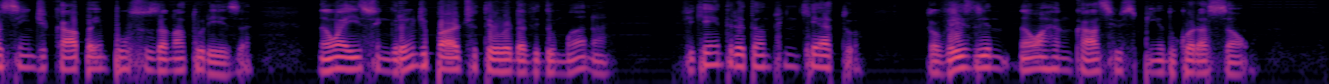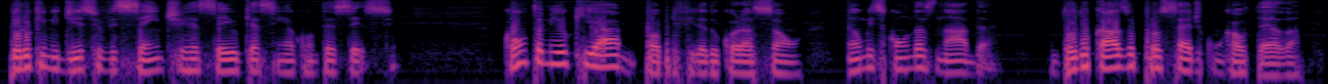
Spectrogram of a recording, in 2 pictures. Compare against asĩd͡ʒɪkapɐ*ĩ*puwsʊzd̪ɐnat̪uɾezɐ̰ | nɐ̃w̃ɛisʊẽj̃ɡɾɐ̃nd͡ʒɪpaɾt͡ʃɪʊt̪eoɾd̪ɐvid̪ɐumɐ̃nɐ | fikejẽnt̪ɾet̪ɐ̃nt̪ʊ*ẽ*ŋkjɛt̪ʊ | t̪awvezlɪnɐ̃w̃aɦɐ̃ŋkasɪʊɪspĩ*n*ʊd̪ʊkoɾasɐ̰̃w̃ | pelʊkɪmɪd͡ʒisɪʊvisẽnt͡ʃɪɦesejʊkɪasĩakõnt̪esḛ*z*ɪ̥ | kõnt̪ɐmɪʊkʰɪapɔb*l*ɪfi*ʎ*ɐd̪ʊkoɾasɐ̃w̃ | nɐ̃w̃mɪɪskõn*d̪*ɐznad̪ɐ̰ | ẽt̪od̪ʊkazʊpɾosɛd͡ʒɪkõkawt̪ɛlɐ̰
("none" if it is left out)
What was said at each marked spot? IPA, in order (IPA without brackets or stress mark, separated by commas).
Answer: ĩ, ĩ, ɲ, s, ɾ, ʎ, d̪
